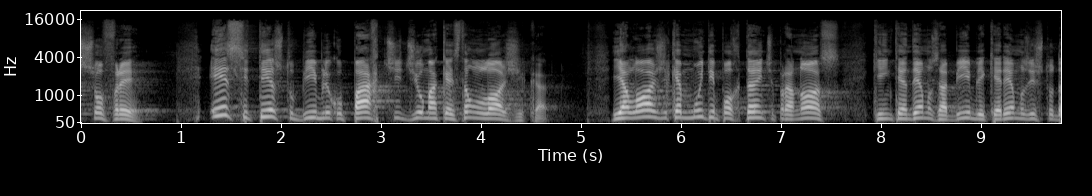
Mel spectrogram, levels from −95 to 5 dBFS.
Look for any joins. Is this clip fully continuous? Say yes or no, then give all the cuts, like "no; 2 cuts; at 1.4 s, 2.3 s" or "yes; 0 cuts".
yes; 0 cuts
